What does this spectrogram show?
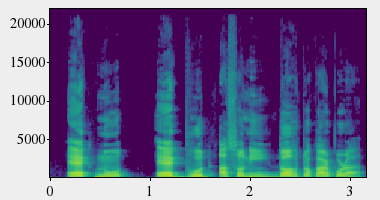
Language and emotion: Assamese, neutral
